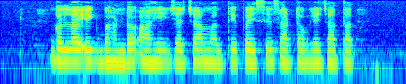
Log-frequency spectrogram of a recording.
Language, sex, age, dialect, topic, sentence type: Marathi, female, 18-24, Northern Konkan, banking, statement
